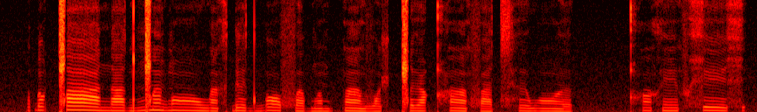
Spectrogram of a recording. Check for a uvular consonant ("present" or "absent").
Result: present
